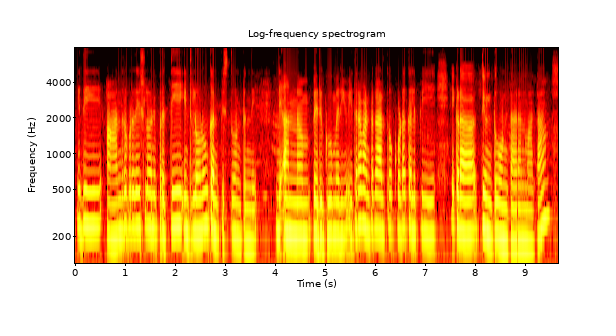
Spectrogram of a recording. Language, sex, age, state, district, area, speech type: Telugu, female, 18-30, Andhra Pradesh, N T Rama Rao, urban, spontaneous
